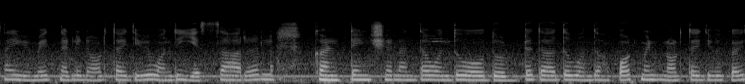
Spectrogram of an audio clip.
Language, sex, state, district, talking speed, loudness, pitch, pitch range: Kannada, female, Karnataka, Gulbarga, 130 wpm, -27 LUFS, 205 Hz, 195-210 Hz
